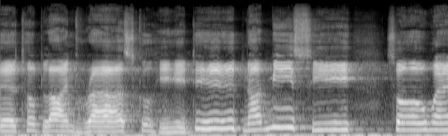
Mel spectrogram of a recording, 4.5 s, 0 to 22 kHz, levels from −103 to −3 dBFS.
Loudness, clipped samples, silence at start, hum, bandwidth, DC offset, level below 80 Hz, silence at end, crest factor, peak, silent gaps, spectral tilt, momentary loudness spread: -18 LUFS; under 0.1%; 0 s; none; 16.5 kHz; under 0.1%; -32 dBFS; 0 s; 16 dB; -4 dBFS; none; -4.5 dB/octave; 7 LU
